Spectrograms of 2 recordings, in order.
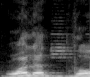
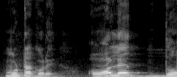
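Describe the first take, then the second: First: ওয়ালাদ-দলিন with a thick, heavy দ; heavy dod. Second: ওয়ালাদ-দলিন with a thick, heavy দ; demonstrating heavy দ again; heavy dod. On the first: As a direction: give the দ in ওয়ালাদ-দলিন a full heavy sound. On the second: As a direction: repeat ওয়ালাদ-দলিন with a deep, full দ. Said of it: "দেখছেন আমরা কি দতটা কী করে পড়ছি". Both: Shown as a demonstration.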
